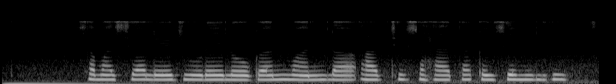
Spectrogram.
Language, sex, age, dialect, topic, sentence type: Chhattisgarhi, female, 18-24, Western/Budati/Khatahi, banking, question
